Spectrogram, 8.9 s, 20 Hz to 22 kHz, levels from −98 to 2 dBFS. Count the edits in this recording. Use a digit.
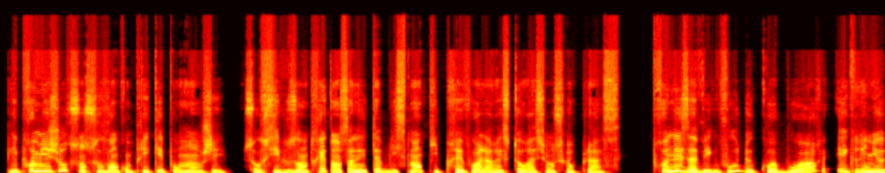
0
